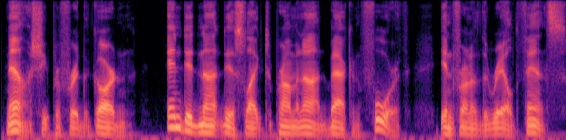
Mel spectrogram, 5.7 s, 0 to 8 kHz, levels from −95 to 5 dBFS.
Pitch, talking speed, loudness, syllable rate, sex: 90 Hz, 210 wpm, -22 LUFS, 6.1 syllables/s, male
